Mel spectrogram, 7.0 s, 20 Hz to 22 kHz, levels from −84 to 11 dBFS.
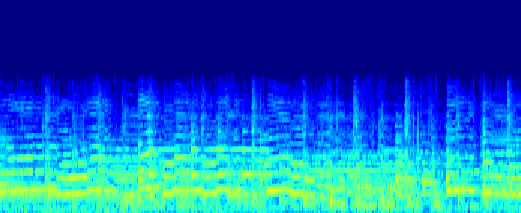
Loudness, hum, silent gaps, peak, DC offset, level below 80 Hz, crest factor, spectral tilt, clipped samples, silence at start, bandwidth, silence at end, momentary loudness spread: -31 LUFS; none; none; -16 dBFS; under 0.1%; -52 dBFS; 14 dB; -8.5 dB/octave; under 0.1%; 0 s; 6.4 kHz; 0 s; 3 LU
